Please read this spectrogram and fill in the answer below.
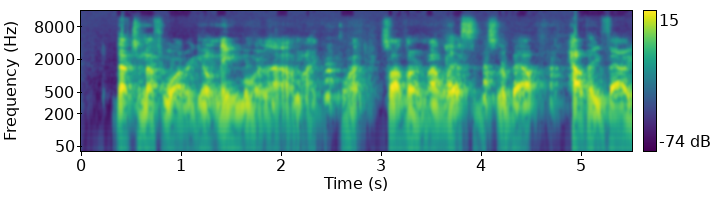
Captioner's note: laughter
